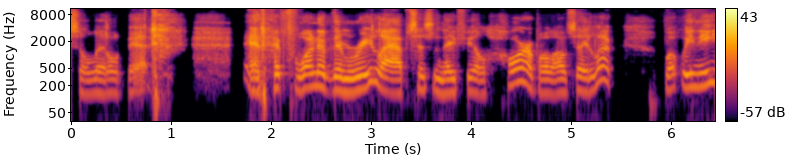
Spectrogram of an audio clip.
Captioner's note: laugh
